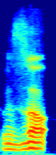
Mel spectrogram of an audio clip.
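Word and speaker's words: ظ: La lettre Sod, Sod, Sod, il faut bien prononcer. Il faut faire aussi attention avec la lettre Zo, Zo.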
